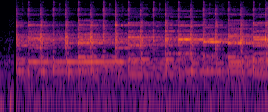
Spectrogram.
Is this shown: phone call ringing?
yes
